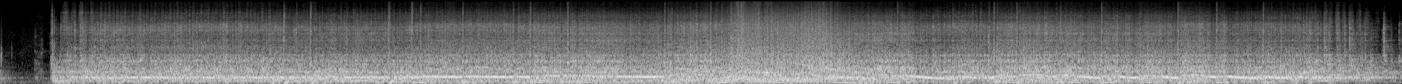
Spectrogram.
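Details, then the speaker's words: Excelsior motorcycle, first start after 3.5 years: uneven, stumbling running with the ignition retarded, then revs up freely at full advance. "See, it didn't run, and then I put it to full advance, and then it revved up."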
